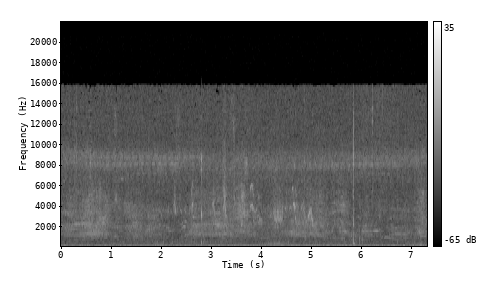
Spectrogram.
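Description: Birds calling on and off in the distance, fowl-like honks and chatter, over a low steady rumble.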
